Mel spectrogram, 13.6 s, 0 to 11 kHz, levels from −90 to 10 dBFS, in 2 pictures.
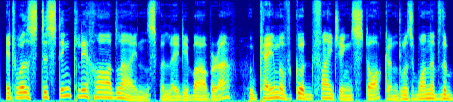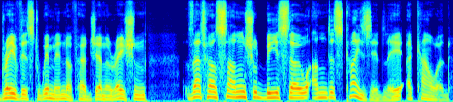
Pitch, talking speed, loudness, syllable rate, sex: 130 Hz, 145 wpm, -20 LUFS, 4.1 syllables/s, male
